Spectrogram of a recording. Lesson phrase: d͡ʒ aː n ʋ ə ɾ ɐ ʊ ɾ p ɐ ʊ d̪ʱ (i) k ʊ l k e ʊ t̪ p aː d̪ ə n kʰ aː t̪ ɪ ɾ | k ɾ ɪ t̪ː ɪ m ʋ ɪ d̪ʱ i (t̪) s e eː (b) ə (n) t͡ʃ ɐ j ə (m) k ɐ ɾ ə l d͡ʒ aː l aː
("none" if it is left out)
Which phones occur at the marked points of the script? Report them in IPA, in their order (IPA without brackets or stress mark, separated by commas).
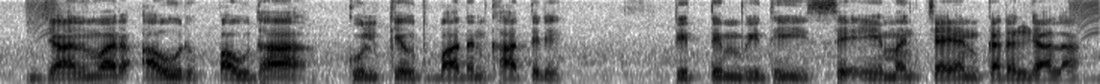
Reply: a, none, m, n, n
